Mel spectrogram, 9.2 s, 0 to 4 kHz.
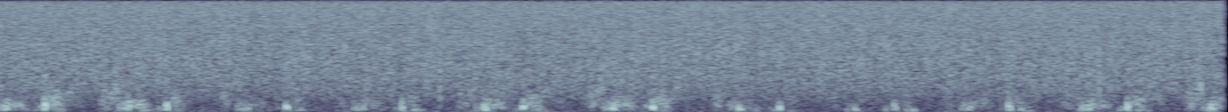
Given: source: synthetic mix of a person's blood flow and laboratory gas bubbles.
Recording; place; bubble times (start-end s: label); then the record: Doppler ultrasound of blood flow; precordium
no bubbles
From the record:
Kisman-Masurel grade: 000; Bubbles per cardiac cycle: 0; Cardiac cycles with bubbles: 0%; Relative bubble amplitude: no bubbles discernible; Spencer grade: 0 (complete lack of bubble signals)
